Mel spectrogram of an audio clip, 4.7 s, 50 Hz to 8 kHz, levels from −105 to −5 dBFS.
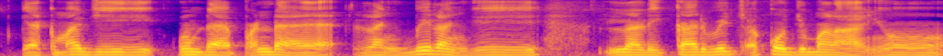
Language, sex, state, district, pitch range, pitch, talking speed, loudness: Garhwali, male, Uttarakhand, Tehri Garhwal, 130-150 Hz, 140 Hz, 140 wpm, -17 LUFS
